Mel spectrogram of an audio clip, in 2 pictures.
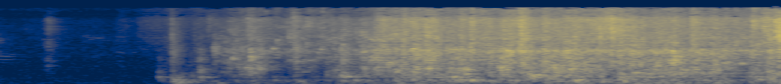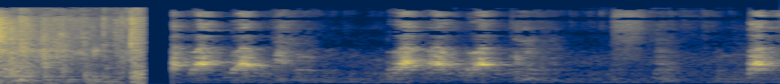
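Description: Bathwater splashing heavily for about five seconds as a cat goes into a filled bathtub, stopping abruptly. After that, a dog barks in short bursts, three or four times.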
